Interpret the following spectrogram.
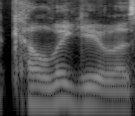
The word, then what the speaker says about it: Caligula: We move on to our Caligula scene is how you say it.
